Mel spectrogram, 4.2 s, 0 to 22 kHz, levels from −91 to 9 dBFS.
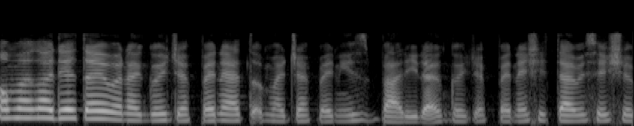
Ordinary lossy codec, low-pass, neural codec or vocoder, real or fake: none; 7.2 kHz; none; real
